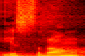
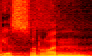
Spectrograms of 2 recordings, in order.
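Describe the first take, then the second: First: The word ends with a nasal ng sound. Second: The word ends with a clear n sound. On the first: The speaker calls it right. "tapi isrong, ang ya" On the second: The speaker calls it wrong. "bukan isron"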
